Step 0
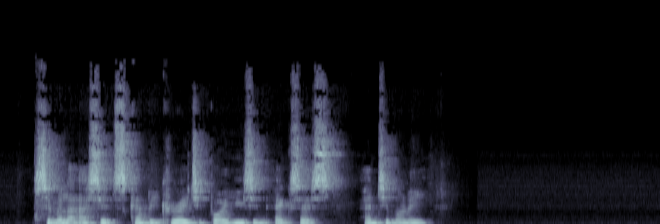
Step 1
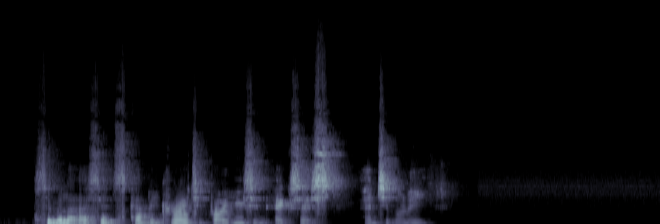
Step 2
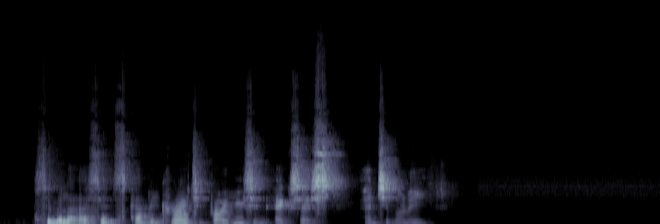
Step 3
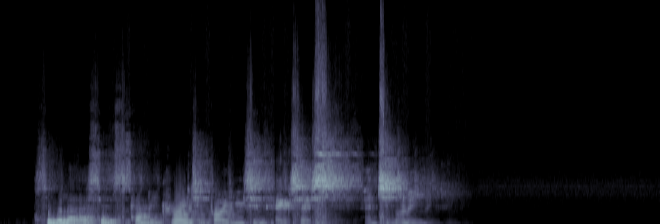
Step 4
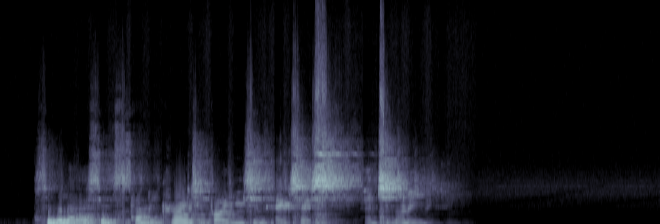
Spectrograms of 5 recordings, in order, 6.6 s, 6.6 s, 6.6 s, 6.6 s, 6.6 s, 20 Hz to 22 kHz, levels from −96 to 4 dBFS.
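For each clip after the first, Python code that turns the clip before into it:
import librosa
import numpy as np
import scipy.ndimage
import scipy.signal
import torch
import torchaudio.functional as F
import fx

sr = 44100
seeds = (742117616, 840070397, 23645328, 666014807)

y1 = fx.hum_notches(x, sr, base_hz=50, count=8)
y1 = fx.cheby_harmonics(y1, sr, harmonics=(3,), levels_db=(-15,), full_scale_db=-12.0)
y1 = fx.filter_sweep_bandpass(y1, sr, from_hz=370.0, to_hz=3600.0, start_s=0.29, end_s=3.52, q=2.1)
y1 = y1 * 10.0 ** (3.5 / 20.0)
y2 = fx.dynamic_eq(y1, sr, hz=4100.0, q=0.8, threshold_db=-49.0, ratio=4.0, max_db=4)
y2 = y2 * 10.0 ** (-2.0 / 20.0)
y3 = fx.echo_feedback(y2, sr, ms=173, feedback_pct=34, wet_db=-21.0)
y3 = fx.tube_stage(y3, sr, drive_db=29.0, bias=0.3)
y3 = fx.sustainer(y3, sr, db_per_s=62.0)
y3 = y3 * 10.0 ** (1.0 / 20.0)
y4 = fx.notch_cascade(y3, sr, direction='rising', hz=0.88)
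y4 = y4 * 10.0 ** (6.0 / 20.0)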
